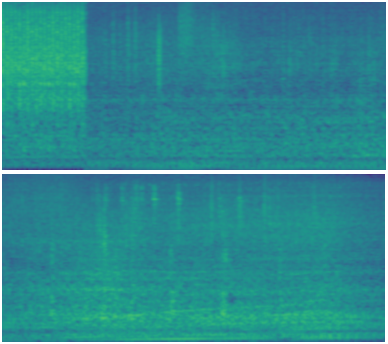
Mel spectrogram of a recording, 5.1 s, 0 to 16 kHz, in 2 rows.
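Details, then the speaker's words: Nissan Patrol diesel after a secondhand 11mm boost-compensated injector pump replaced the old 10mm pump, under load: pulls and rises to about 2000 rpm, then dies out and won't rev past two grand; it is underfueling. "up to about 2 Grand it's good and then it just dies out"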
